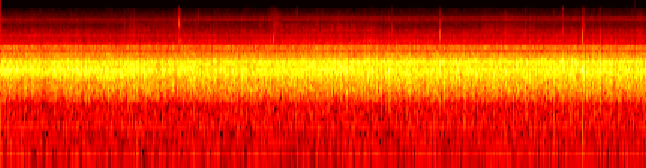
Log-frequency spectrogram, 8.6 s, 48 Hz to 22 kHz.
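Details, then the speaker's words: 1967 Zenith Royal 51 AM/FM transistor pocket radio, under repair: steady AM hiss with faint crackles and no station, because the antenna capacitor is too small for this antenna; searching for the right value, about 29 pF measured near 1260. "so obviously the capacitor that's in here is way too small for this antenna so I'm trying to find the right capacitor value"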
